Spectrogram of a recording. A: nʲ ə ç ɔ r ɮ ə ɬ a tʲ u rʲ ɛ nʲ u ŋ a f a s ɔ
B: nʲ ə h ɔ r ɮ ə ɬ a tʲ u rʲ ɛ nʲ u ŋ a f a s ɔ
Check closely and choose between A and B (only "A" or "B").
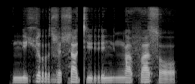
A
